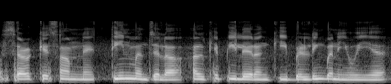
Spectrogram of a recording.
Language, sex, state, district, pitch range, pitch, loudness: Hindi, male, Uttar Pradesh, Lucknow, 115-130 Hz, 120 Hz, -15 LUFS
